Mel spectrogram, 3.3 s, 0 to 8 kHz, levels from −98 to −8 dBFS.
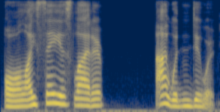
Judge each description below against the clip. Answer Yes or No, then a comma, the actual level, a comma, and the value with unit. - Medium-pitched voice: Yes, medium, 180 Hz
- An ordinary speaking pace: Yes, average, 165 wpm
